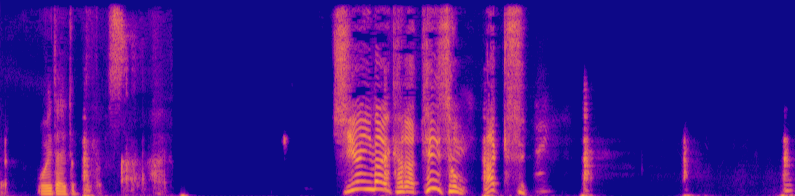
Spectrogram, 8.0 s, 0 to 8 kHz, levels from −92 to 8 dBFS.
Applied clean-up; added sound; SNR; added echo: neural mask model Resemble Enhance denoiser.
